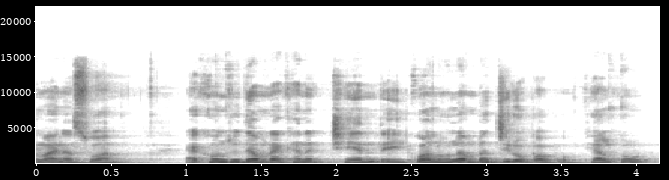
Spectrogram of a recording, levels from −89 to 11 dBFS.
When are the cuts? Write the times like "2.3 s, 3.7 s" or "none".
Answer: 2.5 s

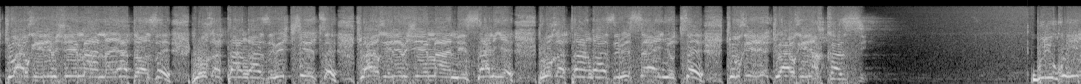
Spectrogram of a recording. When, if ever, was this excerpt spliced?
8.1 s

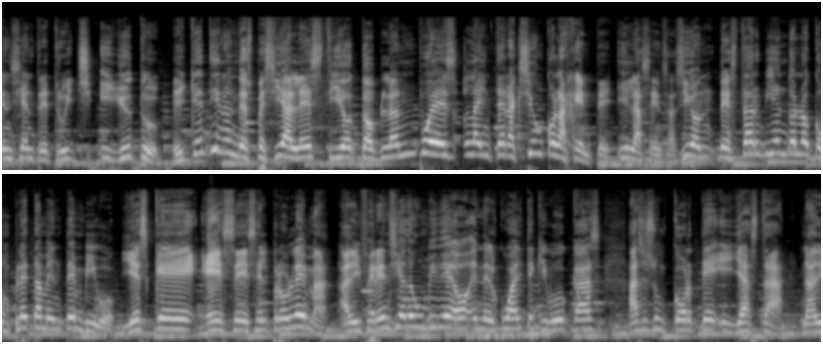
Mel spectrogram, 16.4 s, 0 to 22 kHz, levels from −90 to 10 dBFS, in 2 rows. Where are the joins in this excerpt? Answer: none

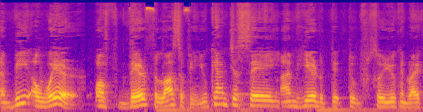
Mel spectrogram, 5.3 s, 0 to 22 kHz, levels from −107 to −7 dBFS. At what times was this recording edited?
1.0 s, 3.5 s

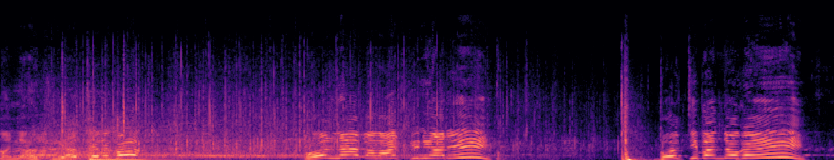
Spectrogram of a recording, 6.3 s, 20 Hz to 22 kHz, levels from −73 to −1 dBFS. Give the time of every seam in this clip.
none

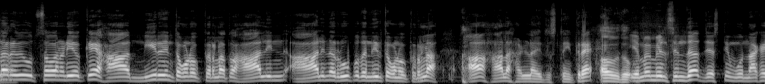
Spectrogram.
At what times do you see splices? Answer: none

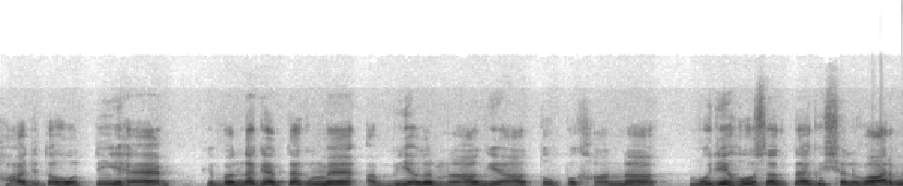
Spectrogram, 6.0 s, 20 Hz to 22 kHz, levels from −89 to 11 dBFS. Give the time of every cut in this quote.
1.3 s, 4.5 s

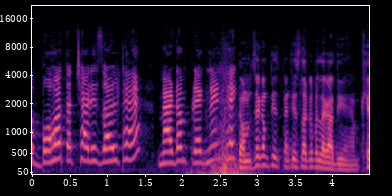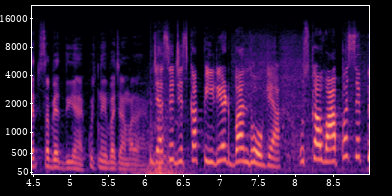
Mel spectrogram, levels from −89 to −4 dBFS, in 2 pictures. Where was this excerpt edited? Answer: 2.7 s, 4.3 s, 6.1 s

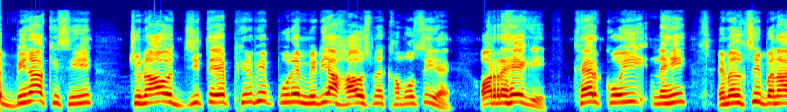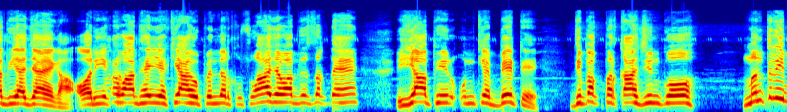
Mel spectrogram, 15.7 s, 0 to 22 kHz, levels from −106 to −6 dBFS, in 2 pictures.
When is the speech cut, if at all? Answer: 9.0 s

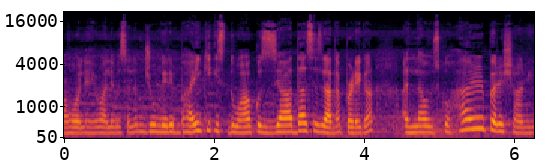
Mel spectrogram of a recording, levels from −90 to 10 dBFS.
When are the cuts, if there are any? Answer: none

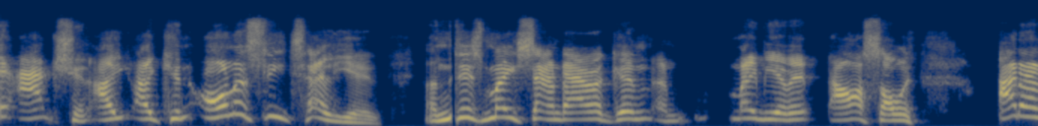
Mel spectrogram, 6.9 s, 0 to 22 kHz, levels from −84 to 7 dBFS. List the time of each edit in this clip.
3.0 s

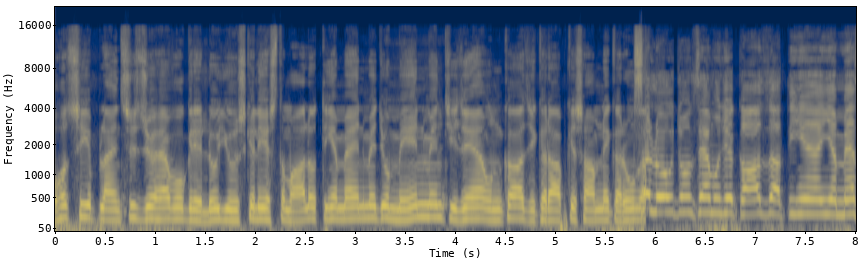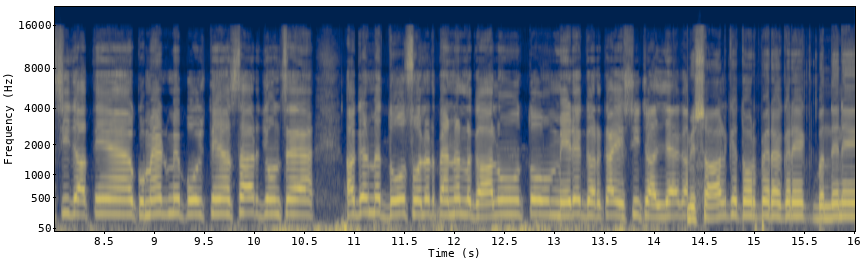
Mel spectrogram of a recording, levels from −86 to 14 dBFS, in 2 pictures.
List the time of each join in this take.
5.8 s, 14.3 s

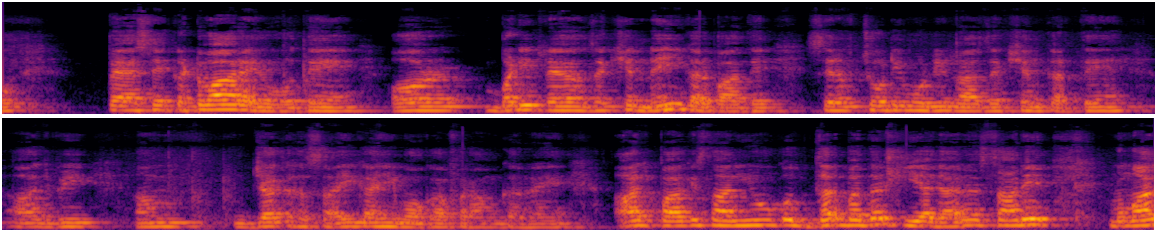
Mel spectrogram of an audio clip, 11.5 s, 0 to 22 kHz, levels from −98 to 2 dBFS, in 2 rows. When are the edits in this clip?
5.7 s

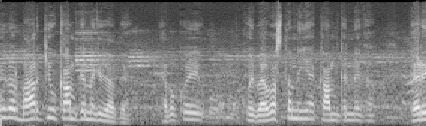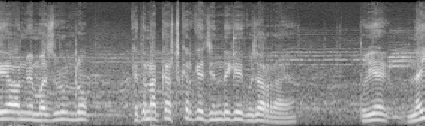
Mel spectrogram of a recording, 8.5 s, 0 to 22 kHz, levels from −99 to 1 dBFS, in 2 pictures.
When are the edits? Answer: none

